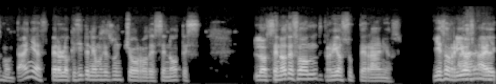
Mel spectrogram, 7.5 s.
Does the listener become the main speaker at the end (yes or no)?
no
